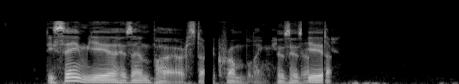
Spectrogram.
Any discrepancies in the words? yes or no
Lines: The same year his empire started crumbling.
yes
